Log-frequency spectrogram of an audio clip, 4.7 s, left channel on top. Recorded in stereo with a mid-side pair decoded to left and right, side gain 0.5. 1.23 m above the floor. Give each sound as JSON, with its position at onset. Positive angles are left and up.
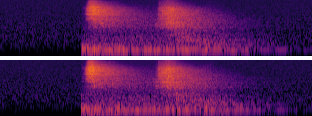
{"t": 1.2, "sound": "a whoosh", "azimuth_deg": -65, "distance_m": 2.5}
